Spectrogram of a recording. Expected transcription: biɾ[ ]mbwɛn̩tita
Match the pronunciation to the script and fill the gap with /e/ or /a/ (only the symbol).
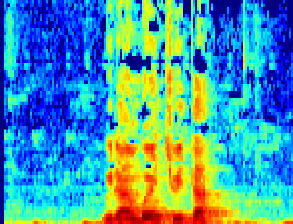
a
